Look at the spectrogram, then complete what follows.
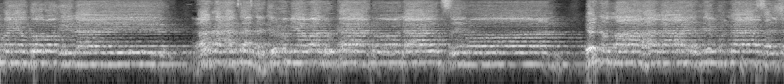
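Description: A group of men reciting the Quran in unison in the Moroccan collective (hizb) style, a long drawn-out chant held on a steady pitch. It breaks briefly for breath about two seconds in and again about seven seconds in.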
